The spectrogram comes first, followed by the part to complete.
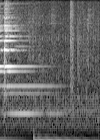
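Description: A bell-like chime sound effect struck once, ringing out and fading over about a second and a half, with a low thump just over half a second in and a short click near the end.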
